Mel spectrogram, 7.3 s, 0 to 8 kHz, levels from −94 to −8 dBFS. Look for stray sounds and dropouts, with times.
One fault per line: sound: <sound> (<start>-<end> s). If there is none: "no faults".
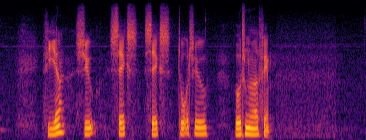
no faults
